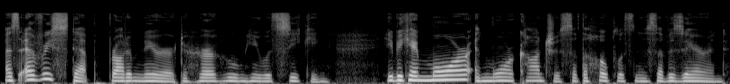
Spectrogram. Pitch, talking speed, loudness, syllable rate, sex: 160 Hz, 195 wpm, -19 LUFS, 5.3 syllables/s, female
